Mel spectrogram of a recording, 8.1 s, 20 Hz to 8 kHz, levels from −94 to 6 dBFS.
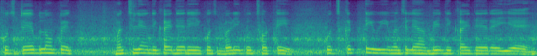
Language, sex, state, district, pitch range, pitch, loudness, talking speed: Hindi, male, Rajasthan, Bikaner, 160-180 Hz, 170 Hz, -13 LUFS, 155 wpm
